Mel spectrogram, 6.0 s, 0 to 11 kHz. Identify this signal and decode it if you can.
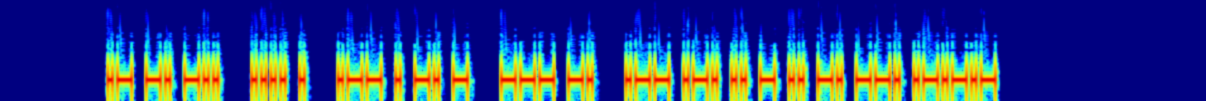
Morse code, heard as a keyed tone, about 50 wpm, 700 Hz. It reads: AND HE WENT ON WRITING.
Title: Sentences from Top 800 Words 50wpm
